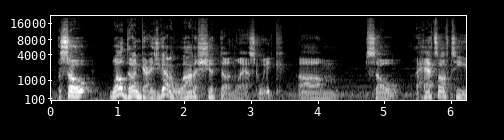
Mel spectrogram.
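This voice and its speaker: A man's voice: mid-range voice, fairly bright tone. A man running a tabletop game as game master, narrating off the cuff in an informal, casually sweary way. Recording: clearly noisy room recording.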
